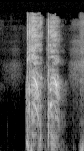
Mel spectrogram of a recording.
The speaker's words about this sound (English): I don't know, why I am having a coughing fit.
